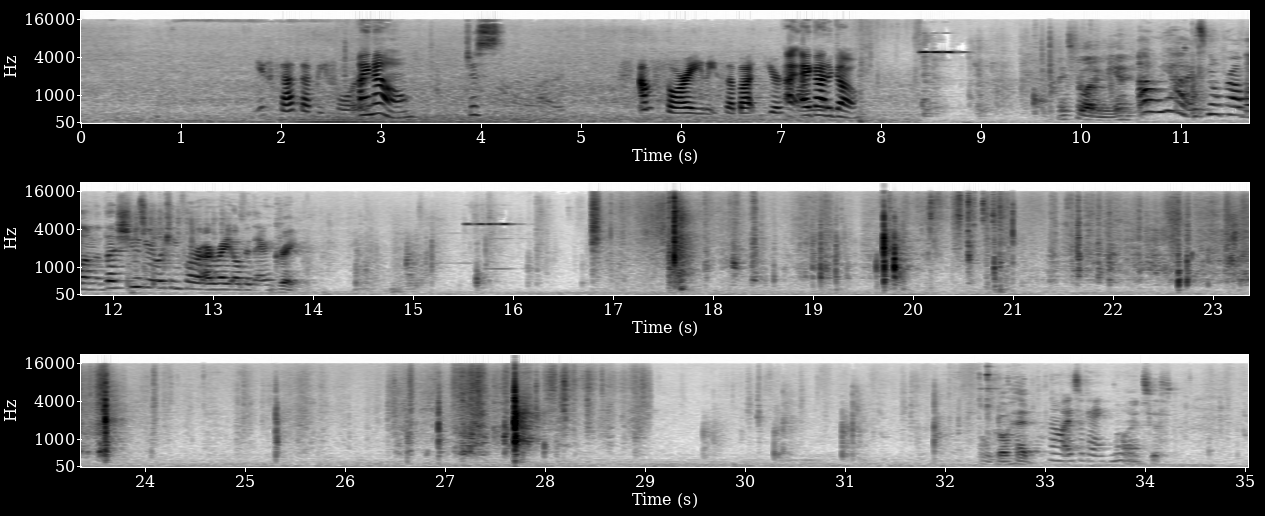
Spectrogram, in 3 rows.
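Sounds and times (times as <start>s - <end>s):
footsteps: 5.4s - 23.3s.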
